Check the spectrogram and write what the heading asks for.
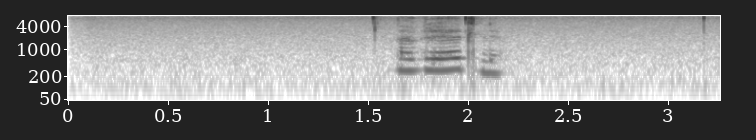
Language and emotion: Russian, neutral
